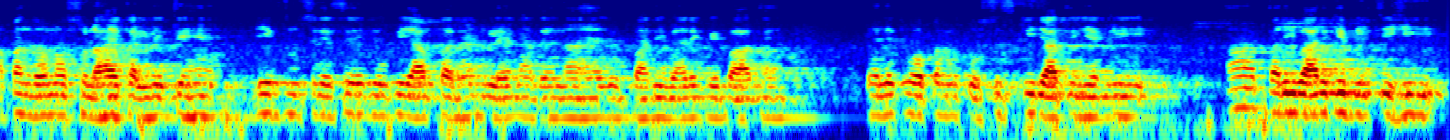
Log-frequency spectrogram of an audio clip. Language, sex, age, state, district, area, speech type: Hindi, male, 45-60, Madhya Pradesh, Hoshangabad, rural, spontaneous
